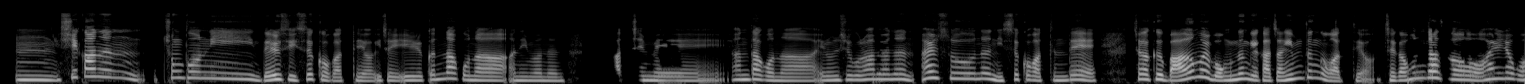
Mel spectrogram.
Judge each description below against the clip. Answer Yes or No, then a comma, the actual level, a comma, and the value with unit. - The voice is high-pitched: Yes, high, 210 Hz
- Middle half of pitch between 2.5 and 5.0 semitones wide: No, wide, 5.5 semitones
